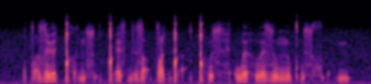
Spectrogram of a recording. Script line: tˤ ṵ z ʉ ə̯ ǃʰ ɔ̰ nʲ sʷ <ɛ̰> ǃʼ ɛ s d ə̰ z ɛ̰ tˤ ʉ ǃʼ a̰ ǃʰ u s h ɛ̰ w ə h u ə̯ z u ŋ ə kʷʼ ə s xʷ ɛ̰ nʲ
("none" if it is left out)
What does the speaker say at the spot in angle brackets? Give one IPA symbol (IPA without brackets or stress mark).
ɛ̰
